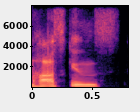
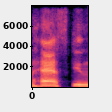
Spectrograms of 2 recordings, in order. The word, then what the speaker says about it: Haskins: Again, I think you know, same vein with Hassan Hassan Hoskins. Hassan Haskins, let me be pronounced the man's name right.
